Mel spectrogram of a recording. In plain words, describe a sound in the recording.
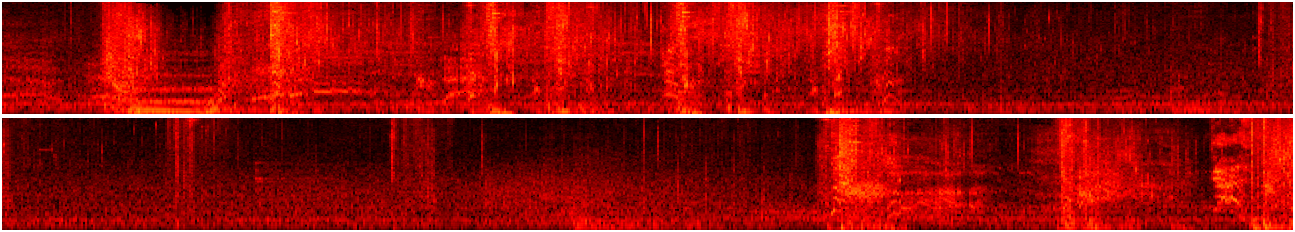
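A blade slashes and thuds into flesh again and again.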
